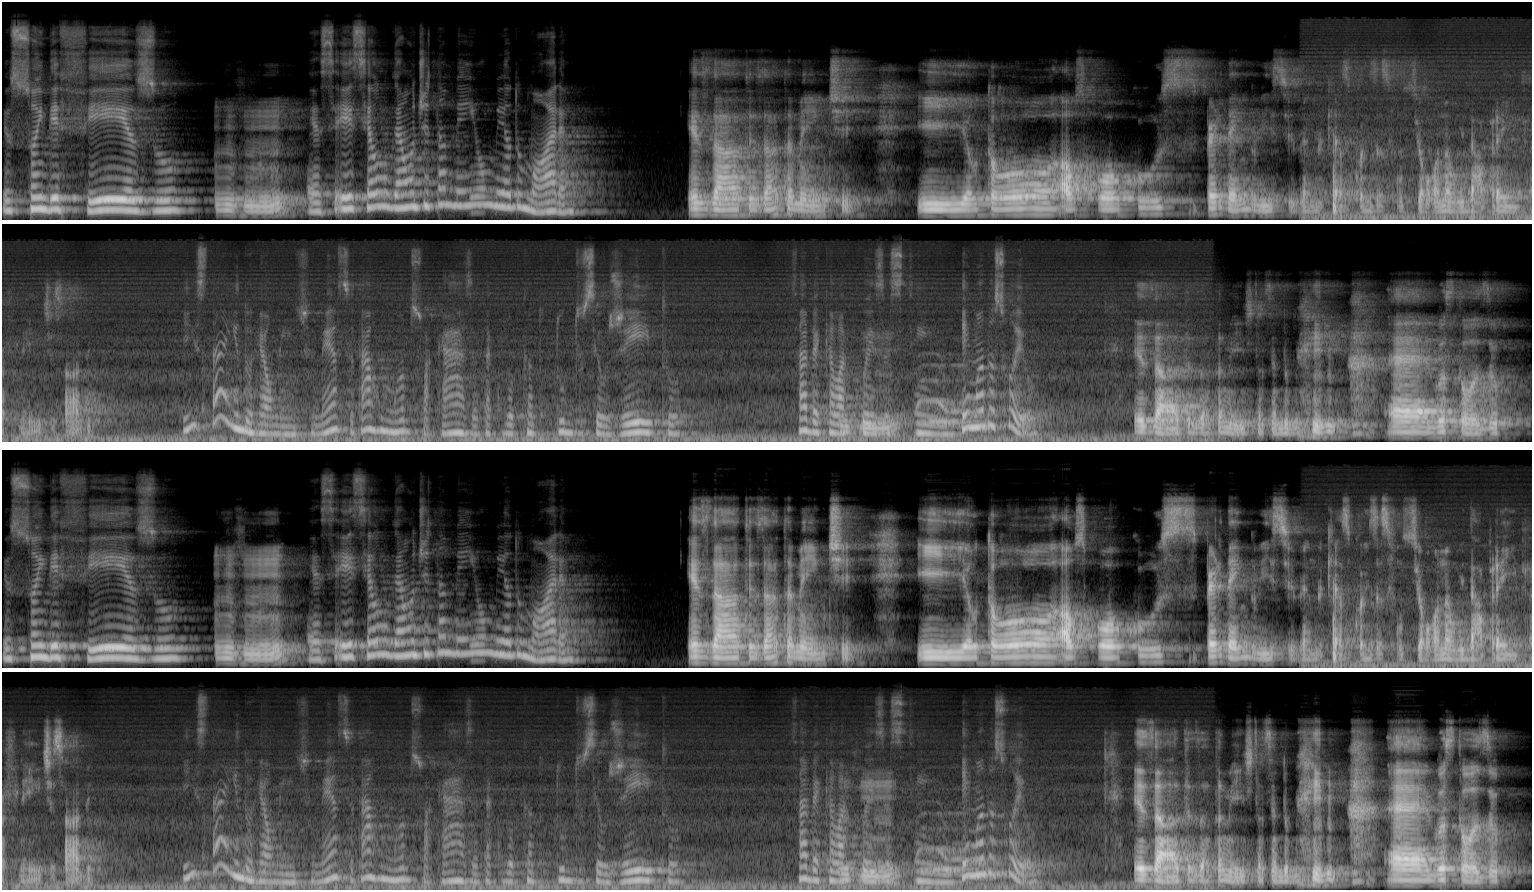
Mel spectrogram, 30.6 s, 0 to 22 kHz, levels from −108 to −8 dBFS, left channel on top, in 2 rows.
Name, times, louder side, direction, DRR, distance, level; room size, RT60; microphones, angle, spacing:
voice 1, 0.0-1.8 3.0-5.7 17.1-22.1 23.3-25.7, left 1 dB, 10° left, 11 dB, 1.1 m, -41 dB
voice 2, 2.1-2.8 6.9-16.2 23.7-24.3 26.4-30.3, right 4 dB, 85° right, 11 dB, 1.4 m, -37 dB
sound 1, 13.0-27.4, equal, 25° left, 6.6 m, -55 dB
25.5 x 20.0 x 10.0 m, 1.2 s
head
